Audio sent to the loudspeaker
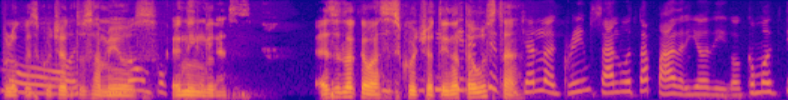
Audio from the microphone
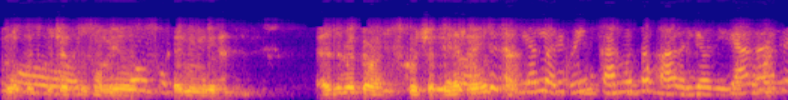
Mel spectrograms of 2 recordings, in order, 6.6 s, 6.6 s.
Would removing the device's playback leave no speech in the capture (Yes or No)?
No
